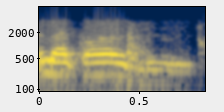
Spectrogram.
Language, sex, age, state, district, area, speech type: Odia, male, 60+, Odisha, Angul, rural, conversation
